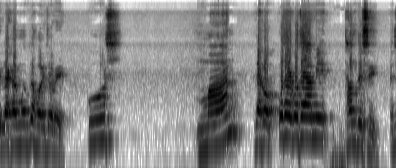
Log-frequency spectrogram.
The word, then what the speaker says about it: কুষ্মাণ্ড: মফলা সাথে সাথেই কি লেখার মধ্যে হয়ে যাবে, কুশ মান। দেখো কোথায় কোথায় আমি থামতেছি, এই যে কুশ মান দো, কুষ্মাণ্ড, ঠিক আছে?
